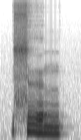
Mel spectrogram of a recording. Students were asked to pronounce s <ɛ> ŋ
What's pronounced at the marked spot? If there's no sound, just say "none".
ʏ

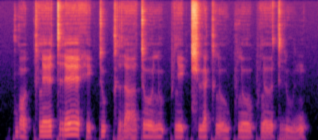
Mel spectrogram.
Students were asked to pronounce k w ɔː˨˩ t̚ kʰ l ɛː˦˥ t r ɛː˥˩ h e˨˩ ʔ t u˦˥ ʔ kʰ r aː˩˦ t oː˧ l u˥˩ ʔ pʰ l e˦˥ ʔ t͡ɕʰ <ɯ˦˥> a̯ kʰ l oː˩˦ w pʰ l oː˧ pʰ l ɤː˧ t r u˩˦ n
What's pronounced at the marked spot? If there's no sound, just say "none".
ɯ˦˥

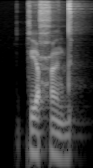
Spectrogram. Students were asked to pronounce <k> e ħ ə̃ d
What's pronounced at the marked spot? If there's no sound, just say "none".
k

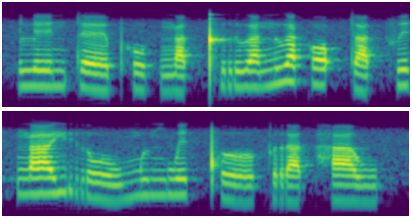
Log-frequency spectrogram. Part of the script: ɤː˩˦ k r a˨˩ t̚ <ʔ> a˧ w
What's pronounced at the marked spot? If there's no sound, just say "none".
h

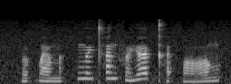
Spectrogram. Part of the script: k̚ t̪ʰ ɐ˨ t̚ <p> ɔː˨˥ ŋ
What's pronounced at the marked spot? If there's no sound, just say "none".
p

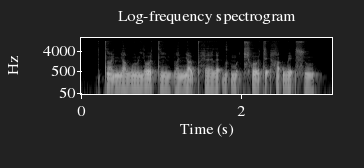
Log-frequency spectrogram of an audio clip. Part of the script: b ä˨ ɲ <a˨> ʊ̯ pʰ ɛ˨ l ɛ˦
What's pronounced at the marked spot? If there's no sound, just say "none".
a̰˦˨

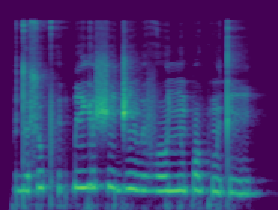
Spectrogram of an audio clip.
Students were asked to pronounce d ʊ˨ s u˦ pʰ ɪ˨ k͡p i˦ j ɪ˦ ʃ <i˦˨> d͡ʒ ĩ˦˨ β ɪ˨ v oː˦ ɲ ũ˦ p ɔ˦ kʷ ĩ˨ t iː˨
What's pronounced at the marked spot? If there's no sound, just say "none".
i˦˨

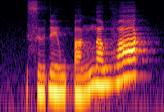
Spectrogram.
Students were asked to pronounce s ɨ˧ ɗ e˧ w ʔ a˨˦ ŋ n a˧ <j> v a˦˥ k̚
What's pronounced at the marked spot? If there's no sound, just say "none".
w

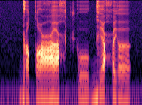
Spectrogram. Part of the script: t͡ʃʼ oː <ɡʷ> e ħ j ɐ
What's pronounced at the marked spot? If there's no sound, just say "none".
ɡ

